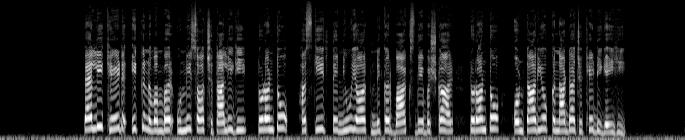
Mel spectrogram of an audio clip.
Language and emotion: Dogri, neutral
